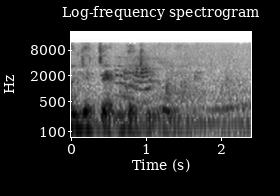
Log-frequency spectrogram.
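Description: A small dog whining: a high, wavering cry lasting under a second, starting about half a second in, with low speech around it.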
